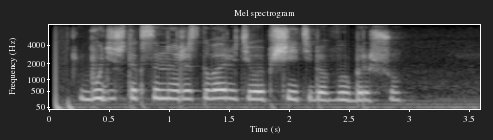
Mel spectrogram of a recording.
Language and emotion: Russian, angry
